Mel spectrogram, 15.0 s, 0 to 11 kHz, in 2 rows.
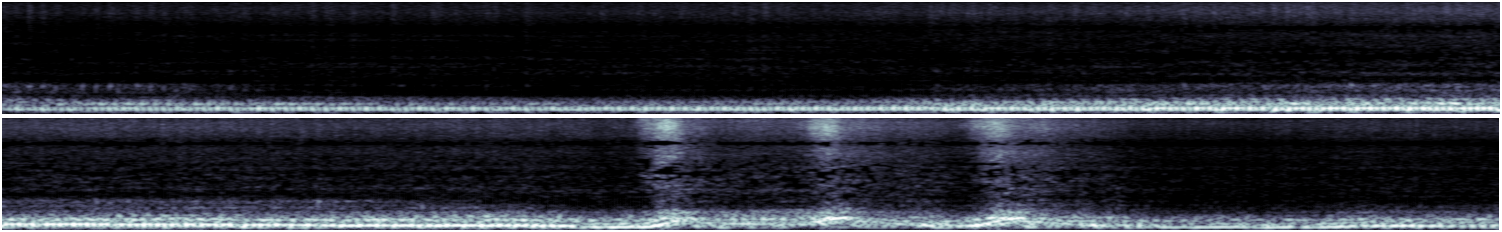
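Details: Original 1970 Pontiac GTO 400 V8 on a run stand, freshly blueprint-rebuilt: bored .030, KB pistons, ported #13 heads, Crower 60916 cam, 800 CFM Quadrajet, Ram Air manifolds, FlowMaster mufflers. Deep, even rumble builds, then three clean blips. Normal running.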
